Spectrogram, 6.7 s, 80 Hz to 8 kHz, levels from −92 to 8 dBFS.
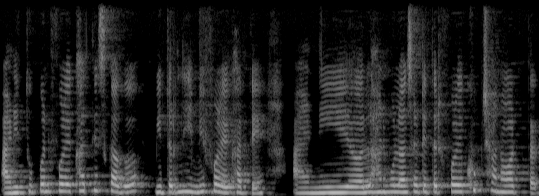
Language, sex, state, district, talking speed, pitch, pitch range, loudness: Marathi, female, Maharashtra, Pune, 175 wpm, 255 Hz, 235-275 Hz, -30 LUFS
